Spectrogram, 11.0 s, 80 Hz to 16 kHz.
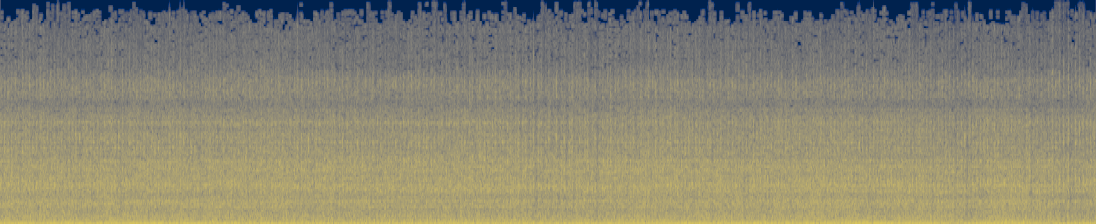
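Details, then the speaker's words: Yard Machines MTD 24" two-stage snow blower, 8 hp Tecumseh Snow King: it would not prime via the primer bulb, and fires only on sprayed starting fluid with an uneven, lumpy beat. A clogged primer hose or gunky carburetor primer jet is starving it of fuel. "okay as you guys could see it starts up just fine with some primer which means that the primer bulb hose is clogged with something or the carburetor is just gunky especially with the primer hole in there uh the primer jet so it's not able to prime fuel into the carburetor to get it started"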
